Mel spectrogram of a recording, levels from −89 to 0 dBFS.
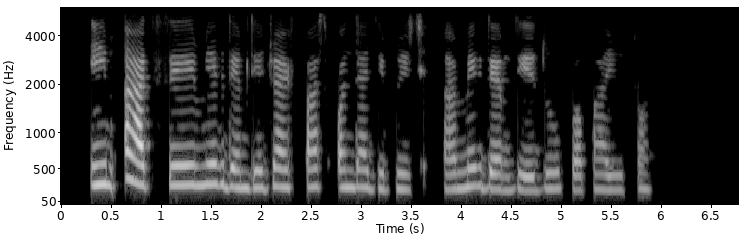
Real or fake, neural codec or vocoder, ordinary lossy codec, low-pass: real; none; none; 5.4 kHz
